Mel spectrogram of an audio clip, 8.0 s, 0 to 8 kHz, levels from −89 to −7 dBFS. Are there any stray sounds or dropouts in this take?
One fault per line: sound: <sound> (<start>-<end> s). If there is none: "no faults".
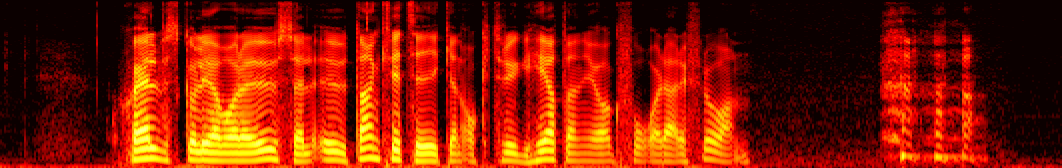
sound: laugh (6.6-7.4 s)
